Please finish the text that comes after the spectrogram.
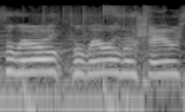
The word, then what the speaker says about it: Ferrero Rocher: And Ferrero Rochers are my favorite. I don't pronounce that properly. Ferrero Rocher.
